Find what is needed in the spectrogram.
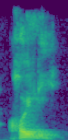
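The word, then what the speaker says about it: Hoyle: वो थे फ्रेड हॉयली और फ्रेड हॉयल. आप दो प्रकार से उसको प्रोनाउंस कर सकते हैं.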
